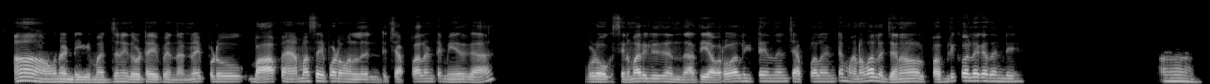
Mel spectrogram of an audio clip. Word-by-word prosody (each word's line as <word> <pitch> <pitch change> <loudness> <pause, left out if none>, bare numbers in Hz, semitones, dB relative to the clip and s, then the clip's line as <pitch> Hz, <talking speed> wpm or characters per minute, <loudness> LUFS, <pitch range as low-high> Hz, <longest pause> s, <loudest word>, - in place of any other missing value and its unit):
ఆ! 175 - +4 0.2
అవునండి. 125 -2 +1
ఈ - - -3
మధ్యన 125 +4 -2
ఇదొకటైపోయిందండి. 120 -1 0
ఇప్పుడు 130 -1 -2 0.3
బాగా 115 +4 +6
ఫేమస్ 145 +5 0
అయిపోవడం 145 -3 +2
వల్ల, 120 0 0
లేదంటే 115 -2 -7
చెప్పాలంటే 135 +2 -1
మీరుగా 120 -1 0 1.0
ఇప్పుడు 130 0 +2
ఒక 120 - -12
సినిమా 130 +2 +1
రిలీజ్ 140 -1 -2
అయింది, 115 -3 -2
అది 115 +2 -2
ఎవరి 110 +2 +1
వల్ల 145 +1 +2
హిట్ 140 - -7
అయింది 145 -1 -4
అని 145 - -9
చెప్పాలంటే, 135 +3 -2
మన 125 - -2
వల్లే 160 -6 +3
జనాల 135 +4 +2
వల్ల 130 -3 -3
పబ్లిక్ 150 +9 -3
వల్లే 170 0 +4
కదండీ! 145 -3 -1 1.5
ఆ! 150 -4 -3
130 Hz, 165 wpm, -21 LUFS, 120-140 Hz, 1.5 s, బాగా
